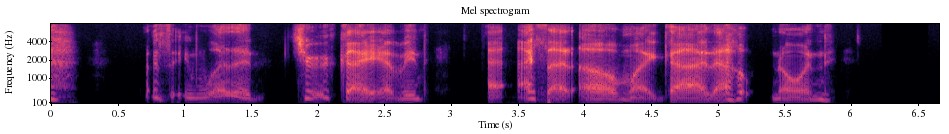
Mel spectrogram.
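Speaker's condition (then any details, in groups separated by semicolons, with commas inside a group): Multiple sclerosis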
